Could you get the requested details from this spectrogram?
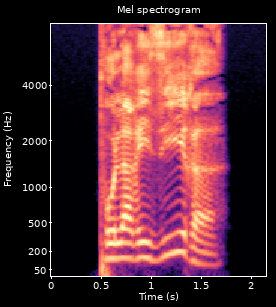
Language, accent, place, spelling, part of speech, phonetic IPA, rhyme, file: German, Germany, Berlin, polarisiere, verb, [polaʁiˈziːʁə], -iːʁə, De-polarisiere.ogg
- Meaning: inflection of polarisieren: 1. first-person singular present 2. singular imperative 3. first/third-person singular subjunctive I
